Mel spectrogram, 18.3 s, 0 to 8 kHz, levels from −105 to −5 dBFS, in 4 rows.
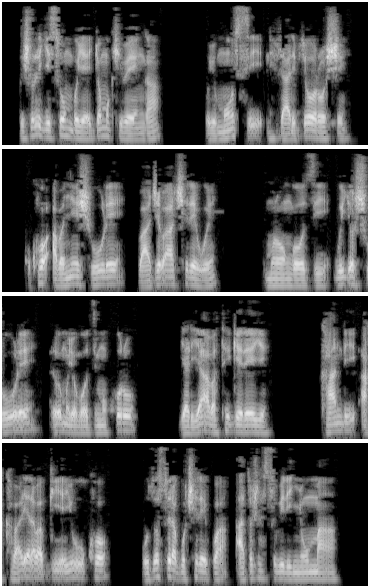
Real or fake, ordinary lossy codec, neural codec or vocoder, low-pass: real; MP3, 32 kbps; none; 7.2 kHz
